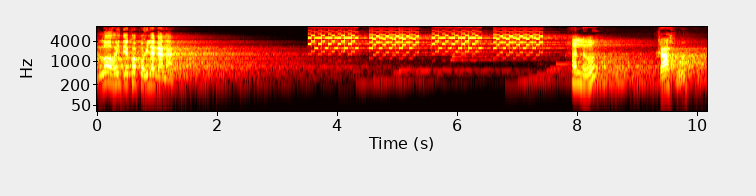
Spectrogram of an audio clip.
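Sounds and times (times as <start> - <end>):
speech: 0.1 - 1.4, 7.9 - 8.6, 9.4 - 10.0
phone ringtone with bright warbling electronic tones: 3.5 - 8.3.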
